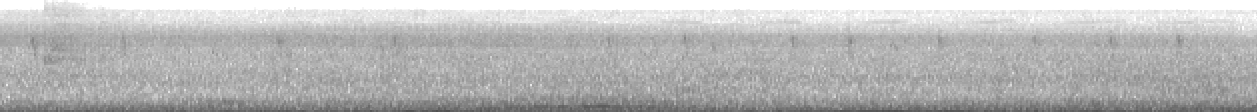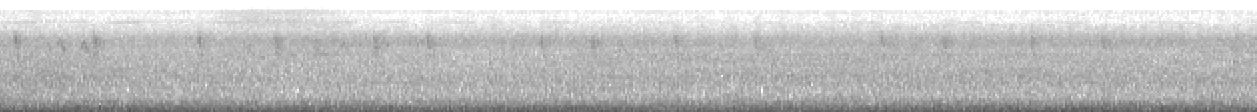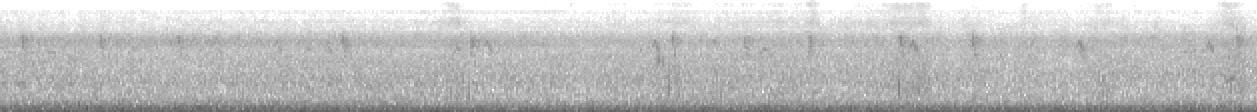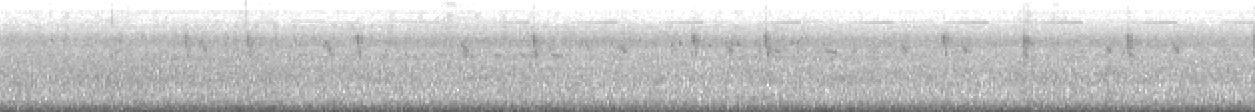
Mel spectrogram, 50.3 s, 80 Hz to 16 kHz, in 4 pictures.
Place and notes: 煉油廠南門綠地, Taoyuan Dist. - Next to the refinery
Next to the refinery, traffic sound, birds sound, dog
Taoyuan District, Taoyuan City, Taiwan, 27 July 2017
